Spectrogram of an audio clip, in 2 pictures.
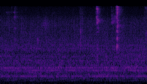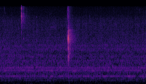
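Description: Close-miked eating: soft chewing and wet mouth clicks, with one sharp click about four seconds in, over a steady background hum.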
